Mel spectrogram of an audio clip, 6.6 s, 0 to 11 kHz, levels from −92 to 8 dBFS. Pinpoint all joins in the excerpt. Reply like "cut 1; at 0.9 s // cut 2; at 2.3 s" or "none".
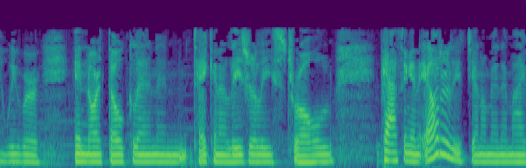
cut 1; at 2.4 s // cut 2; at 4.7 s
